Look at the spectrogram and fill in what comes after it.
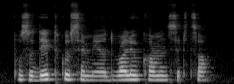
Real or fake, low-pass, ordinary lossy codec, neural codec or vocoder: real; 19.8 kHz; none; none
